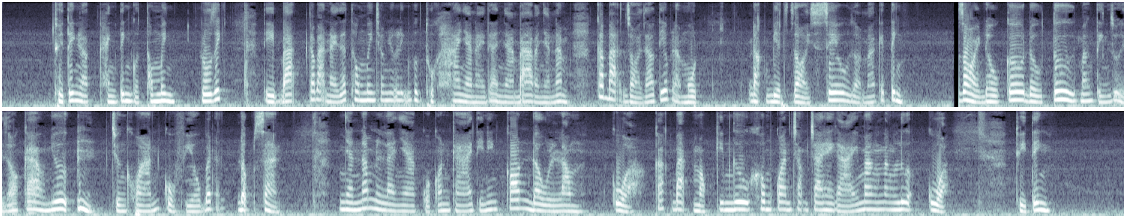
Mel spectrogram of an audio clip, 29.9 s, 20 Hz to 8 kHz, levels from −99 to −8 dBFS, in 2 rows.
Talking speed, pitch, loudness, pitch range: 185 wpm, 185 Hz, -12 LUFS, 160-210 Hz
